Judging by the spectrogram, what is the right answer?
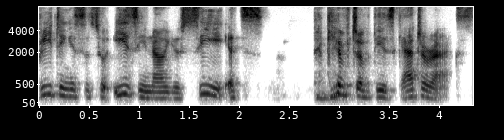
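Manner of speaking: plain reading voice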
